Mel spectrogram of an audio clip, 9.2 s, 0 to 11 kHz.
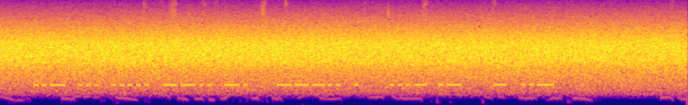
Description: Morse code, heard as a keyed tone, hand-sent with a bug key, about 22 wpm, 510 Hz, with heavy radio static and speech in English. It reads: US5ZN 8E VA TU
